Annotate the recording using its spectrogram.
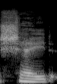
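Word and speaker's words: Schaidt: of a Jo Josh shade and by the way his surname is spelled s c h AI d t it sounds like a sort of a Word Scramble game um but it's pronounced shade so that's how you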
